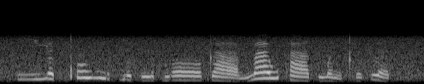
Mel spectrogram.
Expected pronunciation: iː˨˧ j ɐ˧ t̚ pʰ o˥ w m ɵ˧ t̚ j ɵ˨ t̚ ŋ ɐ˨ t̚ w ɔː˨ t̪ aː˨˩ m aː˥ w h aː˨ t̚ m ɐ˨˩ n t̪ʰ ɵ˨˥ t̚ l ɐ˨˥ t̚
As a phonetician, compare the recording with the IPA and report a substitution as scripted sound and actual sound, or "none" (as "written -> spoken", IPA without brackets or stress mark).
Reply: none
